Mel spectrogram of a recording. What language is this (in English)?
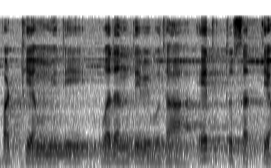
Sanskrit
